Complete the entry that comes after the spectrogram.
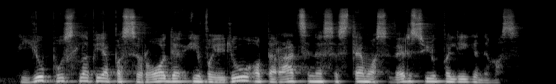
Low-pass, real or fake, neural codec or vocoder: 14.4 kHz; real; none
